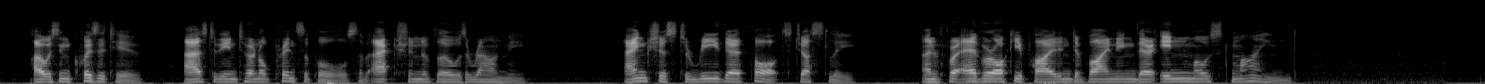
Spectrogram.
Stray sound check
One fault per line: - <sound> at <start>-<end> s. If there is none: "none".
none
